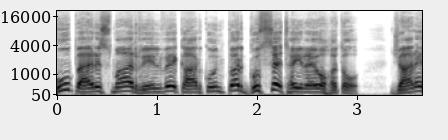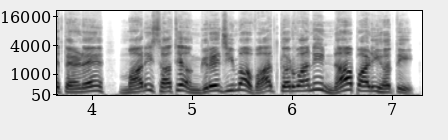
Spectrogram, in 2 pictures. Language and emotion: Gujarati, angry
